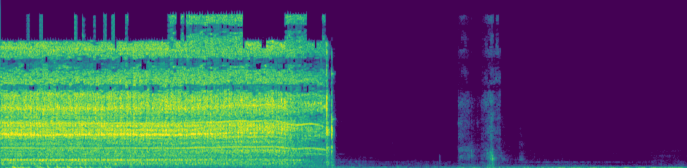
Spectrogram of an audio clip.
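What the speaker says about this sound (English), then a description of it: "I'm gonna get a drill bit that's just smaller than the size of these threads and pre-drill this post" A power drill bores a pilot hole into a wooden post for a dog-run eyelet, whining loudly and steadily for over two seconds before cutting off abruptly, leaving quiet room noise.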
